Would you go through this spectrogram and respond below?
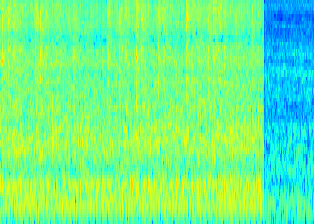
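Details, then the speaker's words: Honda lawn mower engine idling with a slightly uneven, wavering beat, a rough idle from a worn spark plug about a year old; air filter clean; fixed by replacing the spark plug. "All right, we have an inconsistent idle."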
